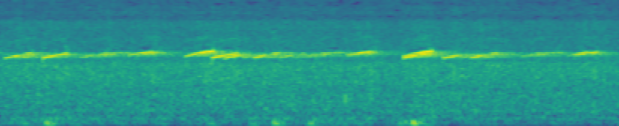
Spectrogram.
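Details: By a creek after dark, frogs repeat quick high chirps that rise slightly, several voices overlapping into a continuous band, set against steady low rushing noise.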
